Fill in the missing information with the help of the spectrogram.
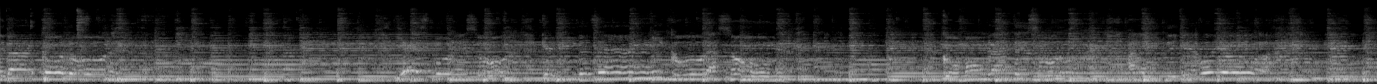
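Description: A song with strummed acoustic guitar and a singing voice, playing steadily.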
